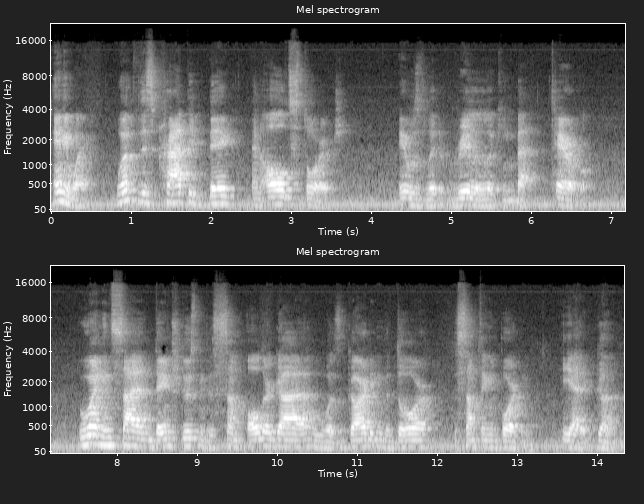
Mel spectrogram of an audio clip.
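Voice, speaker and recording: A man playing a nostalgic, talkative Mexican-American grandfather in a table read, warm and encouraging, rambling with hesitant pauses. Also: fairly low pitch, close to an everyday voice. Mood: reminiscing. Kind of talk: amateur table read of a script. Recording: echoey room, distant mic, faint noise.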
